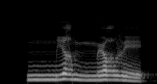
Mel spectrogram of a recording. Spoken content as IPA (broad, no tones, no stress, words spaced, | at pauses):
mːiʁ mːøʁve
